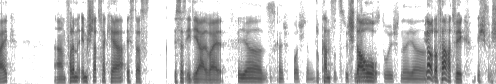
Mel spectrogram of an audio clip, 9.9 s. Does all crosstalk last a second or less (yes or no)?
no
